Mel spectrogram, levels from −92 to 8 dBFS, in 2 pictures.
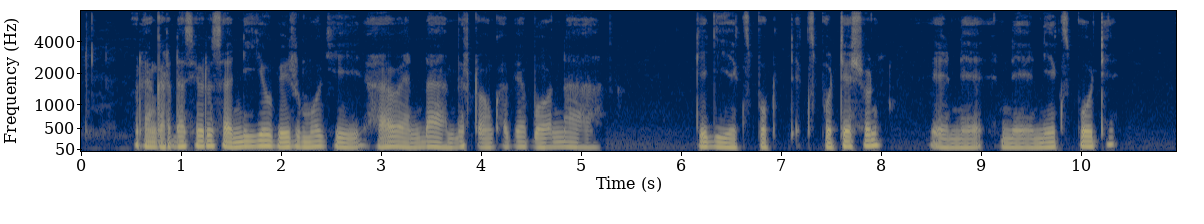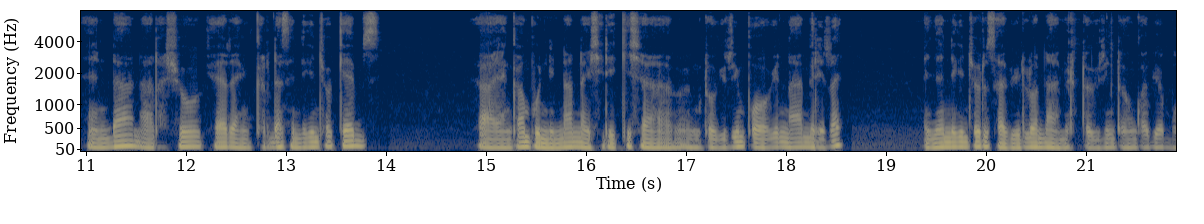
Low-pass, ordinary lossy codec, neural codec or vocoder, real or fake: none; none; none; real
